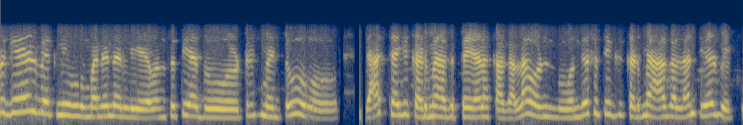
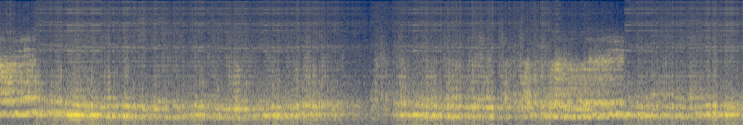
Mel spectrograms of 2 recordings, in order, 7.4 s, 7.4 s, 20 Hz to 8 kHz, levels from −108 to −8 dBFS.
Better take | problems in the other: first | noise reduction (neural separator model SepFormer DNS4)

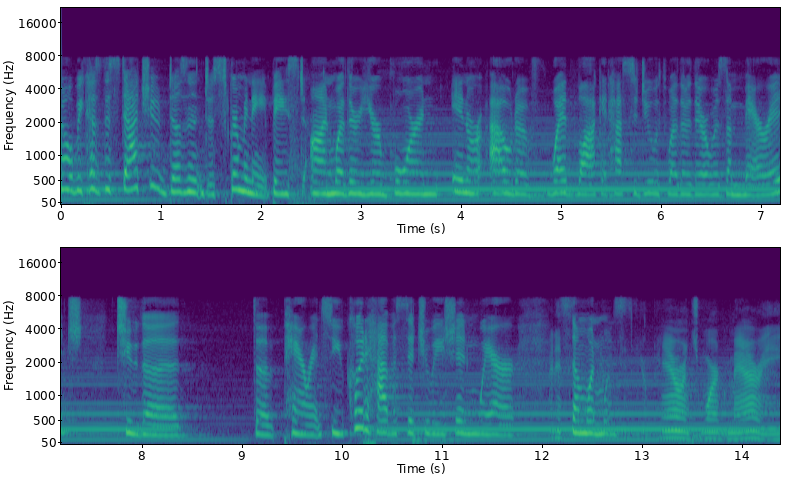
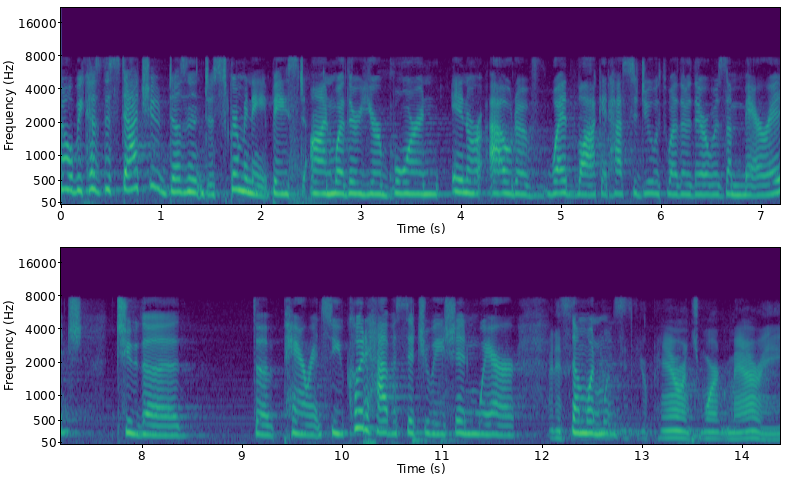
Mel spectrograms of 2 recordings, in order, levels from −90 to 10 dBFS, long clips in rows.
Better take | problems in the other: second | background sound (Bowed string instrument); 10 dB below the speech

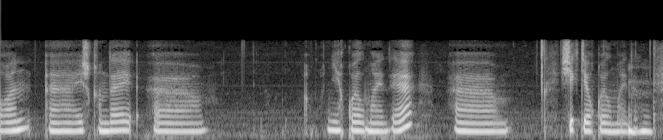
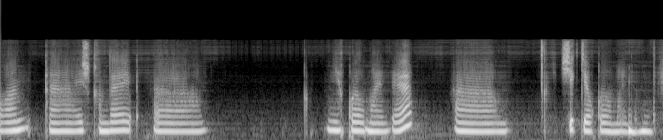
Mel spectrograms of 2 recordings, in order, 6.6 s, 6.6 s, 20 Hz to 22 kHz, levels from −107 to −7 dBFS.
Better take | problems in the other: first | noise reduction (neural separator model SepFormer DNS4)

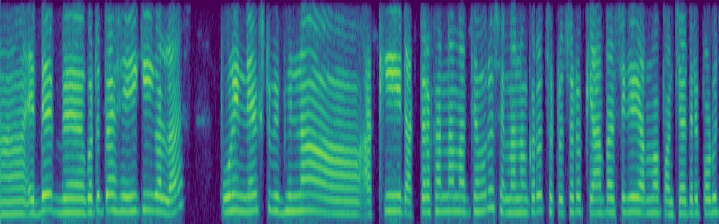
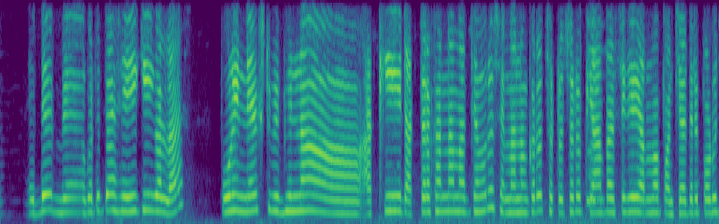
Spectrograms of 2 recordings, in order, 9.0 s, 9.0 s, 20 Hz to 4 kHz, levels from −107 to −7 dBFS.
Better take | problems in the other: first | noise reduction (neural mask model DeepFilterNet 3)

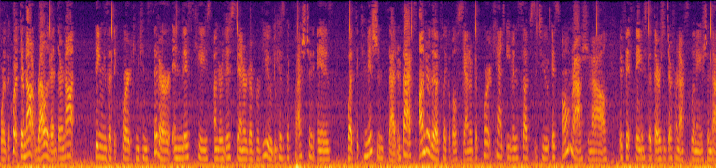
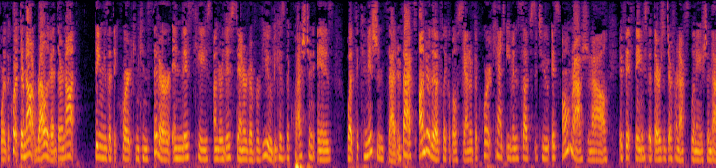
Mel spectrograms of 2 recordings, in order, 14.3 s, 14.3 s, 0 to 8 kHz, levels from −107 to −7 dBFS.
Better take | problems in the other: second | background sound (Tick); 3 dB below the speech

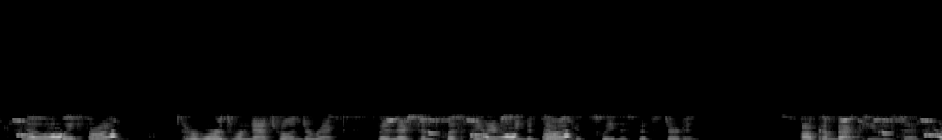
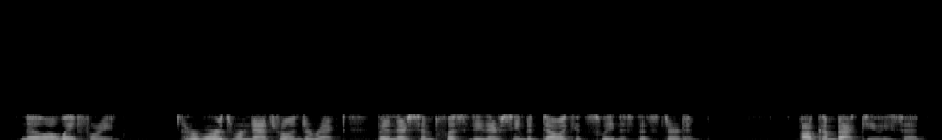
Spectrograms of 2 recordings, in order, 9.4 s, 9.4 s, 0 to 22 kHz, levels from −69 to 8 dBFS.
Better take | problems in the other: second | noise reduction (classical method WPE with log-MMSE)

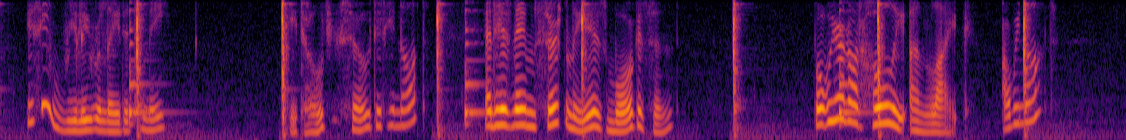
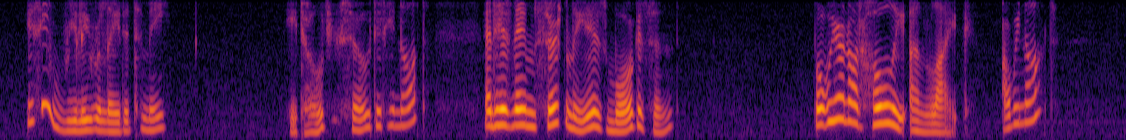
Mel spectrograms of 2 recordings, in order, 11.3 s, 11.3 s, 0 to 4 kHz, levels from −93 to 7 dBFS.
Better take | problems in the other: second | background sound (Bowed string instrument + Hammer); 9 dB below the speech

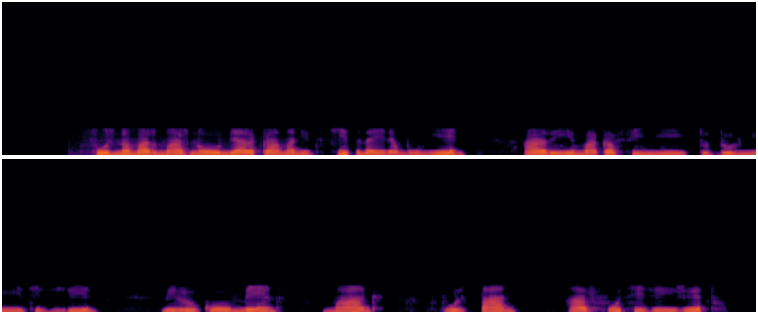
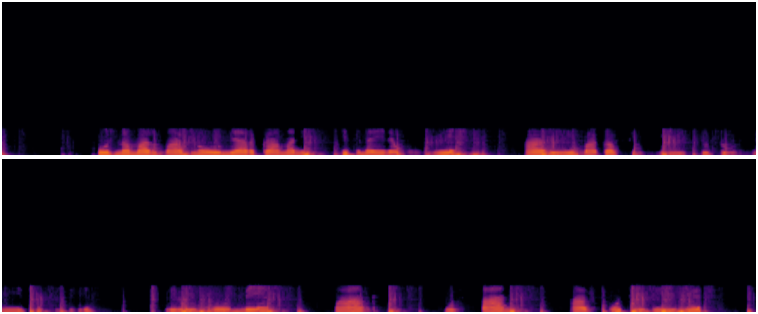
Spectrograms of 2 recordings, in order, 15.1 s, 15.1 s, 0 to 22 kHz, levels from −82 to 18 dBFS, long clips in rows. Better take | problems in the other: first | noise reduction (neural mask model RNNoise)

